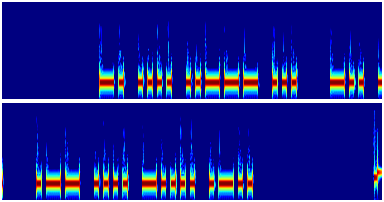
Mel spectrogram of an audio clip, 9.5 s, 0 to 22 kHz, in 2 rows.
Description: Morse code, heard as a keyed tone, about 21 wpm, 700 Hz. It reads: NH2S DE WH6L
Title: USA Callsign DE Callsign - 4 Characters - 20wpm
